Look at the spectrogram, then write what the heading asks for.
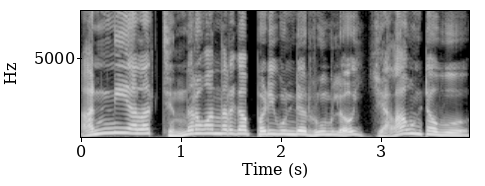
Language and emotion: Telugu, disgusted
